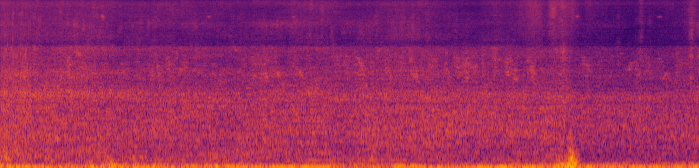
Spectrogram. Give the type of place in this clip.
park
